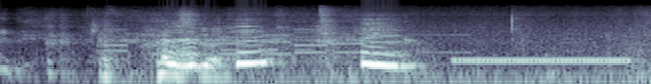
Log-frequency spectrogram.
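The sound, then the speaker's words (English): Mobile phone keypad tones as a number is dialed: after a few bursts of voices and laughter, one long steady electronic tone holds for about a second at moderate loudness. “then pulls out his mobile phone and dials.”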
